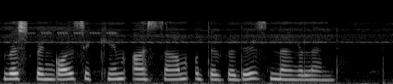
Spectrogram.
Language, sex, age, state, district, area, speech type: Nepali, female, 18-30, West Bengal, Kalimpong, rural, spontaneous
